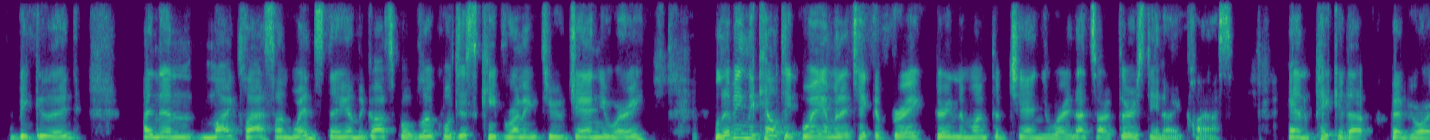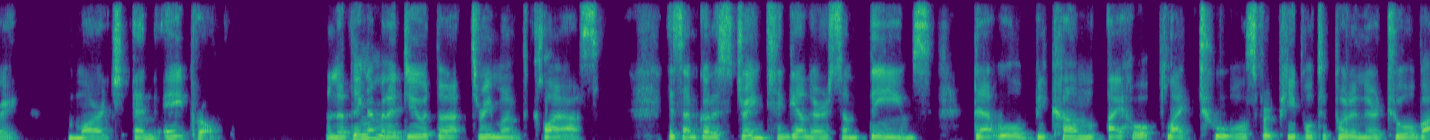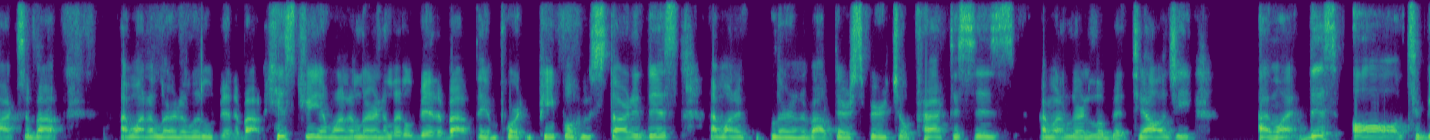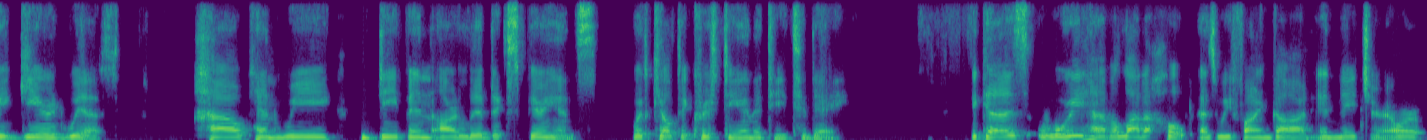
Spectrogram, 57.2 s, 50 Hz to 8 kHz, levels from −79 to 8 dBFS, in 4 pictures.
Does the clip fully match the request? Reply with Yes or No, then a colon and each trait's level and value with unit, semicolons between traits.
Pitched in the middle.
No: low, 115 Hz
